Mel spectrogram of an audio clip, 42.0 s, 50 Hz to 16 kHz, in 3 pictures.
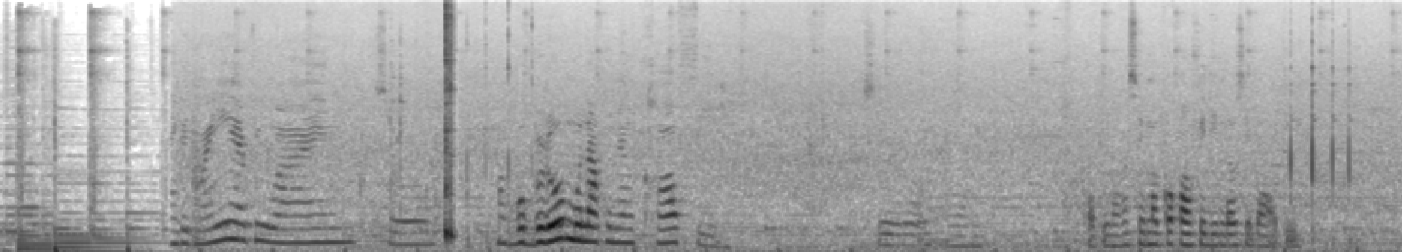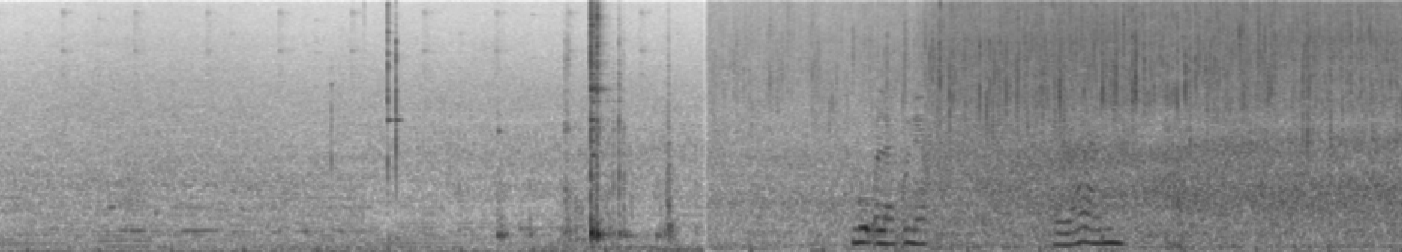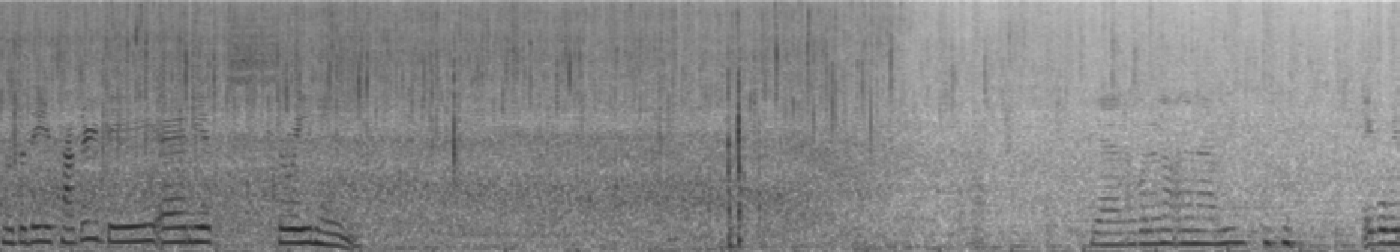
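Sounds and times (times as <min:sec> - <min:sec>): mugs and spoon clinking: 0:17.9 - 0:18.2, 0:19.0 - 0:20.8
rain hissing: 0:20.8 - 0:42.0
sharp drips: 0:21.1 - 0:42.0.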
